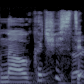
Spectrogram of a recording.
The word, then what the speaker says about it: Наукочист: чистящего средства Расскажите нам наука чисте Эндрю произносится наука чист Я так и сказала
